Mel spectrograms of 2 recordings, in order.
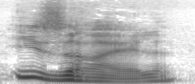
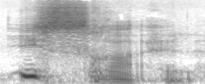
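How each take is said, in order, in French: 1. Le s est voisé, il sonne comme un z. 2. Le s est non voisé, il sonne comme un s. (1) "je ne dis pas Israël" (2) "mais je dis Israël"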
